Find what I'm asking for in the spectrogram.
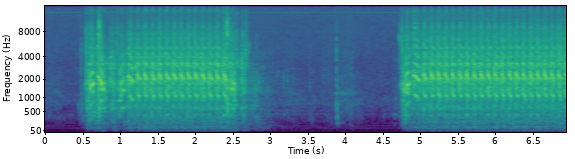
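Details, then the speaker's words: Snowmobile with carbs on ethanol fuel treated with stabilizer, newly fitted relay: two bursts of rapid, even cranking with a gap, never catching cleanly; hard starting, owner suspects gas drained from carbs after sitting and wonky carbs that ran really rich. "seems like when they sit key had the same problem when these ones sit I if the gas drains out of the carbs a little harder to start like that"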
